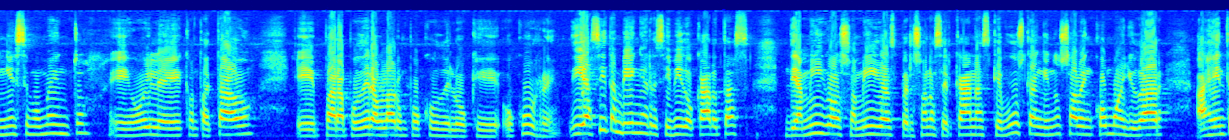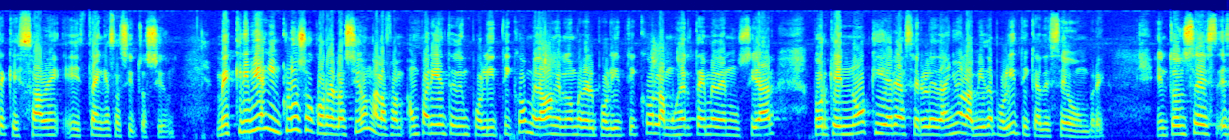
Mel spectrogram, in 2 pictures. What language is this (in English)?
Spanish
